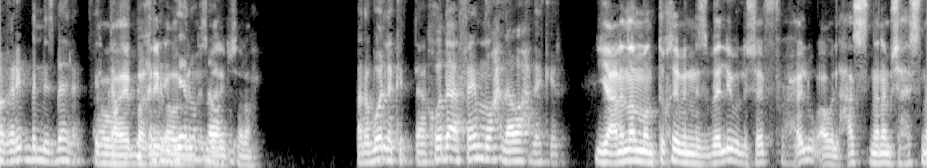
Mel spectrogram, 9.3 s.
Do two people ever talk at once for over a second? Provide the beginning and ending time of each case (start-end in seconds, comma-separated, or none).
0.9-2.4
